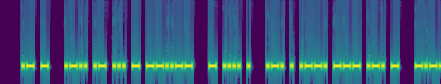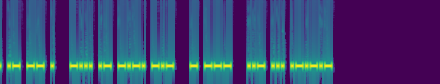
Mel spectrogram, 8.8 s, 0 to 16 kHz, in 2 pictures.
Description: Morse code, heard as a keyed tone, about 51 wpm, 700 Hz. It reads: AT LAST, THE REPORT CAME BACK TO US.
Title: Sentences from Top 1000 Words - Review Part 6 - 50wpm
